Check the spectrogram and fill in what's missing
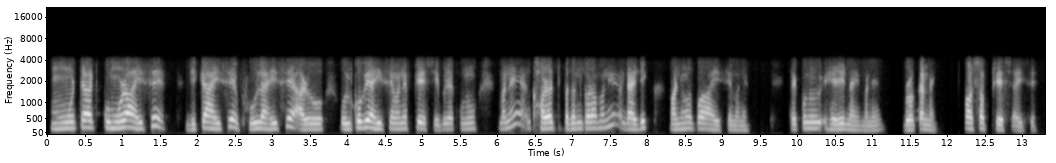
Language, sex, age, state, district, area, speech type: Assamese, male, 18-30, Assam, Barpeta, rural, conversation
